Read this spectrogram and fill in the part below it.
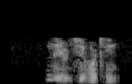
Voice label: Police Patrol 1 (Dispatch)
